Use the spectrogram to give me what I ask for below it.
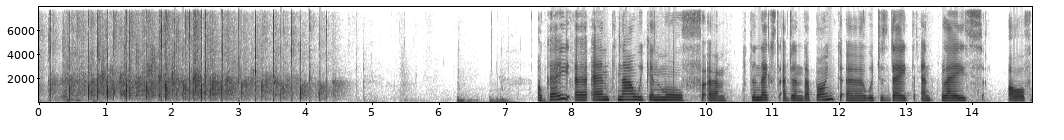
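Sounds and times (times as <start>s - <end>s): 
group clapping: 0.0s - 4.7s
speech: 7.5s - 14.8s.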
